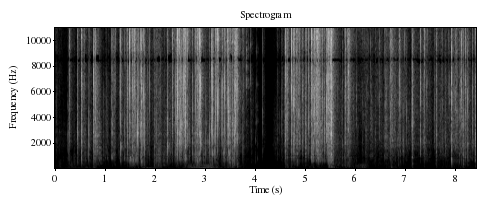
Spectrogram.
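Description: Foil blind-bag packet crinkling as it is torn open and handled by hand, in bursts with a short pause about halfway through.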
